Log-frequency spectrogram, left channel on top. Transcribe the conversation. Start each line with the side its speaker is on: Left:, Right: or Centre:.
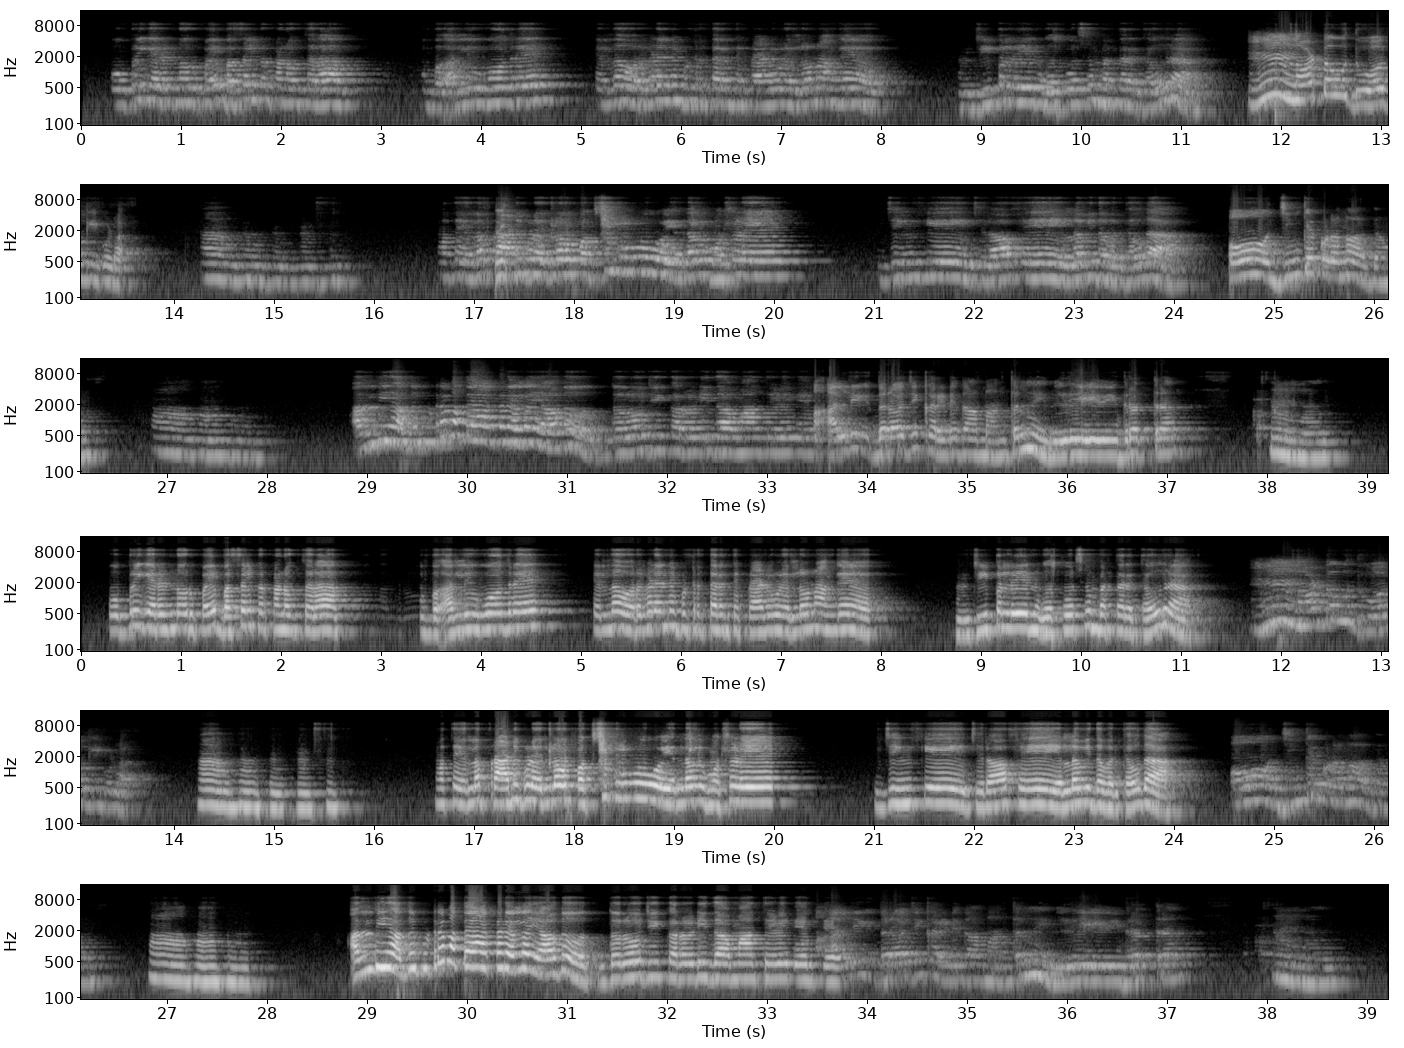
Right: ಒಬ್ರಿಗೆ ಎರಡ್ ನೂರ್ ರೂಪಾಯಿ ಬಸ್ಸಲ್ಲಿ ಕರ್ಕೊಂಡ ಹೋಗ್ತಾರ <unintelligible> ಅಲ್ಲಿ ಹೋದ್ರೆ. ಎಲ್ಲ ಹೊರಗಡೆನೆೇ ಬಿಟ್ಟಿರ್ತಾರಂತೆ <unintelligible> ಎಲವನು ಹಂಗೆ ಜೀಪ್. <unintelligible> ತೋರ್ಷಕೊ ಬರ್ತ ಅಂತ ಹೌದ್ರಾ.
Left: ಹ್ಮ್ ನೋಡ್ಬಹುದು ಹೋಗಿ ಕೂಡ.
Right: ಹ್ಮ ಹ್ಮ್ ಹ್ಮ್ ಹ್ಮ್ ಹ್ಮ್ ಮತ್ತೆ ಎಲ್ಲಾ ಪ್ರಾಣಿಗಳು
Left: ನೀ
Right: ಎಲ್ಲ ಪಕ್ಷಿಗಳು ಎಲ್ಲಾವು ಮೊಸಳೆ ಜಿಂಕೆ ಜಿರಾಫ್. ಹೇ <unintelligible> ಎಲ್ಲ ವಿಧವಂತೆ ಹೌದಾ.
Left: ಓಹ್ಹ್ ಜಿಂಕೆಕೊಡನು ಅದವ್
Right: ಹಾ ಹಾ ಹ್ಮ ಅಲ್ಲಿ ಅದು ಬಿಟ್ರೆ ಮತ್ತೆ. ಈ ಕಡೆ ಎಲ್ಲಾ ಯಾವುಧು ದರೋಜಿ ಕರಡಿ ಧಾಮ ಅಂತ ಹೇಳಿದೇಯಂತೆ.
Left: ಅಲ್ಲಿ ದರಾಜಿ ಕರಡೆ ದಾಮ ಅಂತಾನ <unintelligible> ಇದ್ರತ್ರ. ಹ್ಮ್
